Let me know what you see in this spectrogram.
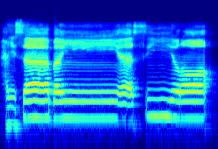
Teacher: Ya, harus idgham. Maka ada pertengahan suara keluar dari hidung dan keluar dari mulut. · Kita bisa merasakan ketika membacakan ada dengung, ya, yang keluar daripada hidung. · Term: idgham bi gunnah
